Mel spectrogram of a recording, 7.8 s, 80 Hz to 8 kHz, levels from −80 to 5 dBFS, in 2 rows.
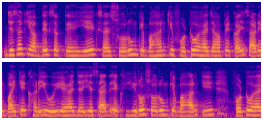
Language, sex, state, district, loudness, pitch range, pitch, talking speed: Hindi, male, Bihar, Saharsa, -17 LUFS, 180-200 Hz, 190 Hz, 240 wpm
